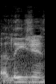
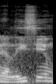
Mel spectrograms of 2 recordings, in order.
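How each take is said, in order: First: The name ends with an 'an' sound. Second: The name ends with an 'um' sound. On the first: The speaker calls it right. "I'm gonna go with Elysian. Sounds better" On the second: The speaker calls it wrong. "I've been saying Elysium, which I think is wrong"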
